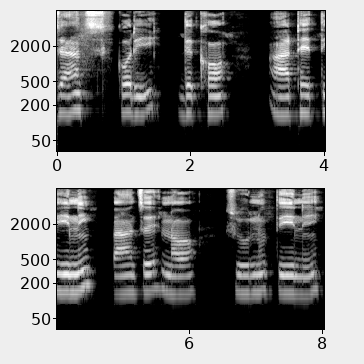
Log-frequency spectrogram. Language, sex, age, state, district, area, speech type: Odia, male, 30-45, Odisha, Kendujhar, urban, read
